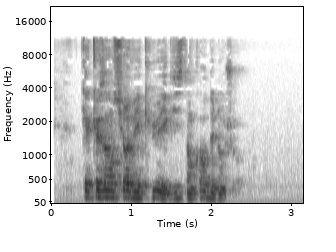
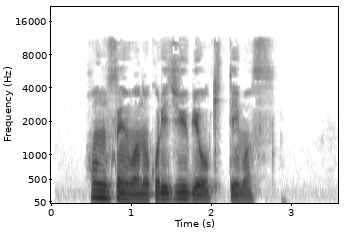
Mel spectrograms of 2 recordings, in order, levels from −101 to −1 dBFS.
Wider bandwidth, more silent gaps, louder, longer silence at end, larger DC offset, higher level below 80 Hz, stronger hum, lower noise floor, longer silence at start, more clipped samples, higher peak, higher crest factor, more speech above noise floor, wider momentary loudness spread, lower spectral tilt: about the same, 11.5 kHz vs 11.5 kHz; neither; about the same, -27 LUFS vs -25 LUFS; about the same, 0.85 s vs 0.9 s; neither; second, -60 dBFS vs -54 dBFS; neither; second, -63 dBFS vs -79 dBFS; about the same, 0.4 s vs 0.5 s; neither; about the same, -10 dBFS vs -10 dBFS; about the same, 18 dB vs 16 dB; second, 36 dB vs 54 dB; about the same, 8 LU vs 8 LU; second, -5 dB/octave vs -7 dB/octave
